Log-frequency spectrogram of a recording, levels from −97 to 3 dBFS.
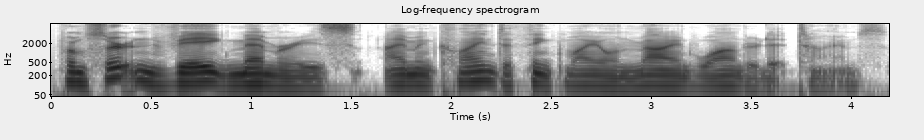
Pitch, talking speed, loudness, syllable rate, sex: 100 Hz, 215 wpm, -19 LUFS, 6.0 syllables/s, male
